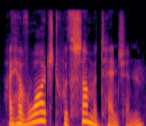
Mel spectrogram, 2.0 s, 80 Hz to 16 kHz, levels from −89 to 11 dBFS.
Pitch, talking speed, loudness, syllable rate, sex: 155 Hz, 185 wpm, -15 LUFS, 5.3 syllables/s, male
